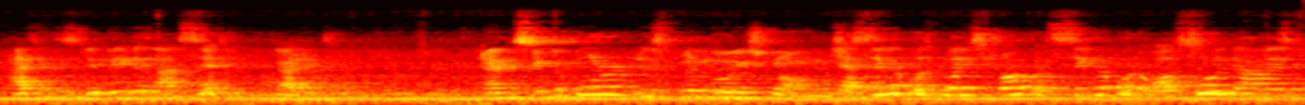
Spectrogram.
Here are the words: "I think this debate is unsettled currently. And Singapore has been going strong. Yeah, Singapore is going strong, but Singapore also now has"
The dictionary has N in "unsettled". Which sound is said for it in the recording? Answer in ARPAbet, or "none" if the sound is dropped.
none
